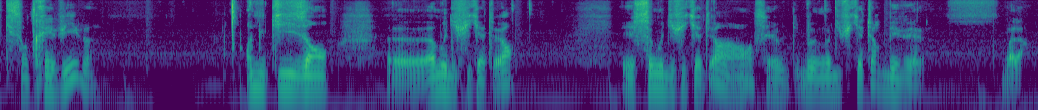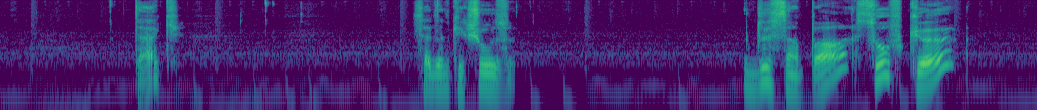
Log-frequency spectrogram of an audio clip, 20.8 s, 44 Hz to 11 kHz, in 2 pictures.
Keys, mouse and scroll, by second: 5.1-8.1 drag, 11.4-14.0 middle drag, 14.0-14.7 scroll up 2, 14.7-17.8 middle drag.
